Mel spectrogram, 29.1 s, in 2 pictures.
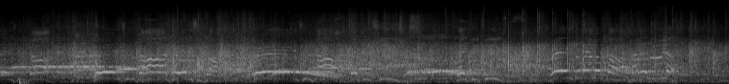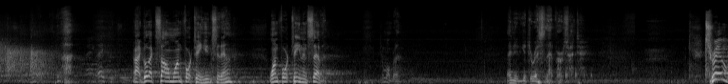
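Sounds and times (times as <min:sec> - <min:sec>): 
people shouting and cheering: 0:00.0 - 0:13.6
crowd clapping: 0:00.0 - 0:15.9
speech: 0:17.3 - 0:19.4, 0:20.0 - 0:21.2, 0:24.8 - 0:26.4, 0:28.8 - 0:29.1.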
